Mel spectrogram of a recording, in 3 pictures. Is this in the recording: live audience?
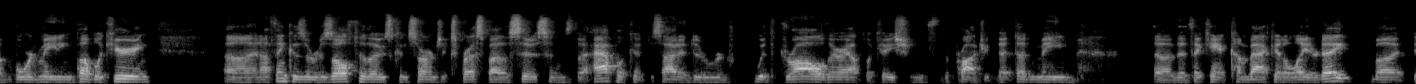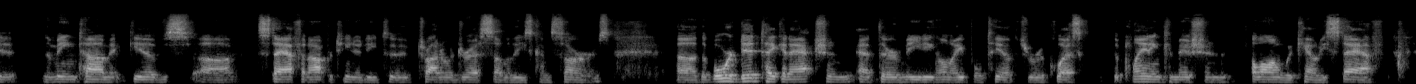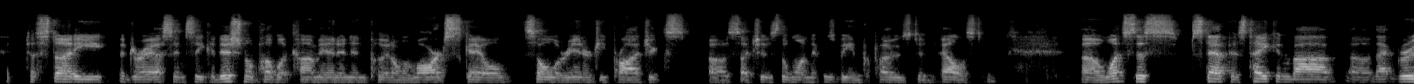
no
